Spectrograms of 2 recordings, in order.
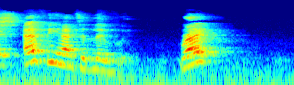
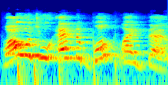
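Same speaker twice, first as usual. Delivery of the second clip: even higher, louder repeat of the complaint; mad at the book; 6 semitones higher, 7 dB louder than usual. Real, not acted. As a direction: push the outrage up a notch on would. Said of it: "I'm still so mad".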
